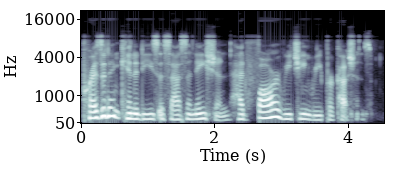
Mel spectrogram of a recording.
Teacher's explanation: And I changed the S in president to a Z to remind you that it's a Z. And the possessive Kennedy's will also sound like a Z.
